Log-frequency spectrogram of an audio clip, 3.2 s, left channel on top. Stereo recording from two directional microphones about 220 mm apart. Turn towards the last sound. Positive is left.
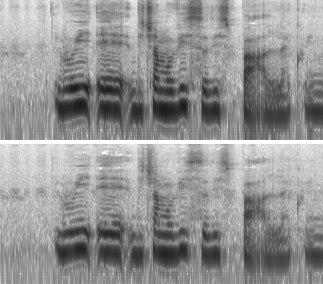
turn(degrees=55)  # may be behind; listen again after turning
